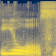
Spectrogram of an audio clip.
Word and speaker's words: Elwes: Produced by Greg Hoffman, Oren Coles, Mark Berg, starring, oh, here's another one I don't know how to say, Carrie Elwes? – I think it's Yules. – Yules? – I think it's Yules.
